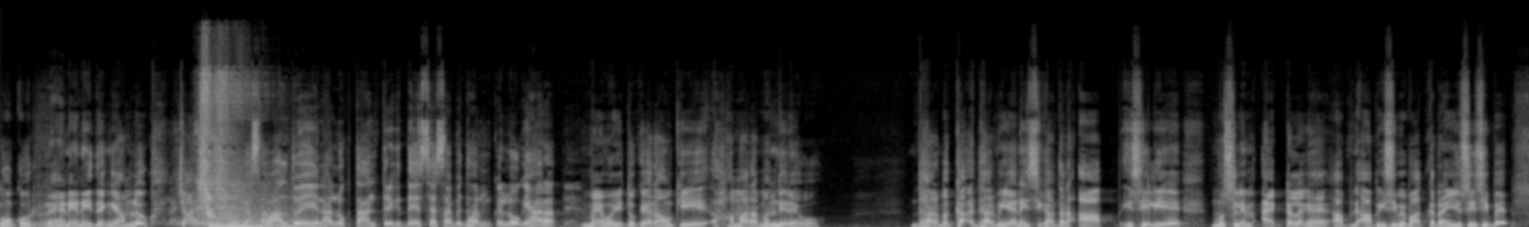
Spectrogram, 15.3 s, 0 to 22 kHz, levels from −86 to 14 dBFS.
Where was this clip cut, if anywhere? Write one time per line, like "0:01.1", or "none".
0:02.0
